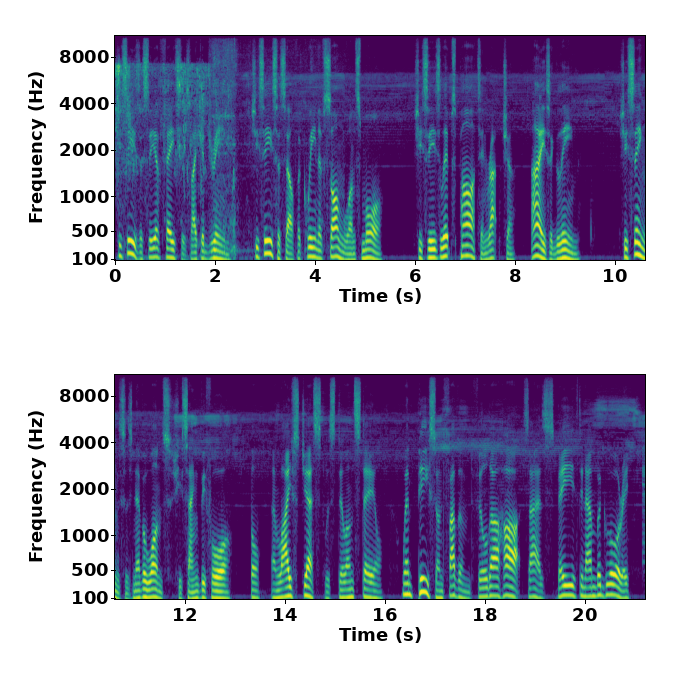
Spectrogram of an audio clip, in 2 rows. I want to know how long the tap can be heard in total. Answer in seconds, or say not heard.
5 s.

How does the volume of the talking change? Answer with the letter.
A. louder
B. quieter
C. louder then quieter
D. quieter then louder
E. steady
E.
